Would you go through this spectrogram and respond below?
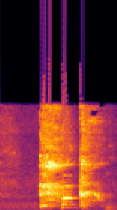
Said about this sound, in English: Let's try the coughs again. Bigger cough.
